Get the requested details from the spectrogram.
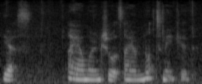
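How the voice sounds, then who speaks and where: A woman's voice: medium pitch, fairly even intonation, measured pace, warm tone, slight background noise. A teenage girl chatting to camera in a rambling, lightly sarcastic way, full of "like" fillers. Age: teens. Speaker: student vlogger. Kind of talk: casual sit-down chat to camera.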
